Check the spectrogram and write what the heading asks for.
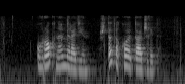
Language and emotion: Russian, neutral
